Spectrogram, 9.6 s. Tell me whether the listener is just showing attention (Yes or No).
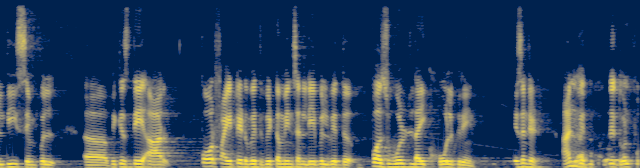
No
